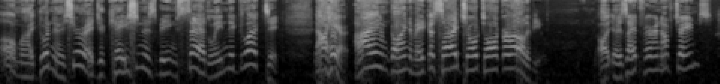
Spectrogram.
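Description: A man working as a carnival sideshow talker, pitching live to a crowd in teasing, declamatory showman's patter. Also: animated, moderate pace, bright, forceful tone, no room sound, poor audio.

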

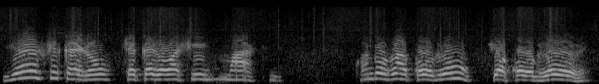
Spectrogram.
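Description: A man telling a folk tale aloud, rambling and halting, repeating his phrases. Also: very high-pitched, a bit bright, a little hiss or hum, rough recording. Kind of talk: oral folk tale storytelling.

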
